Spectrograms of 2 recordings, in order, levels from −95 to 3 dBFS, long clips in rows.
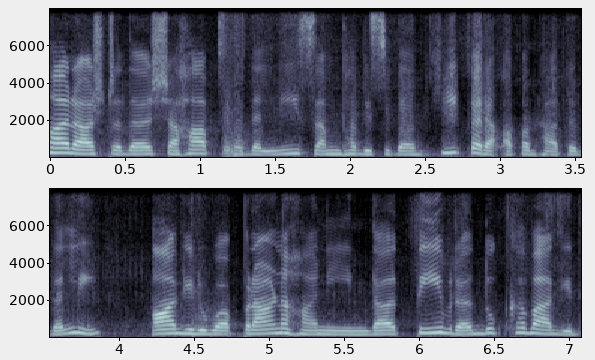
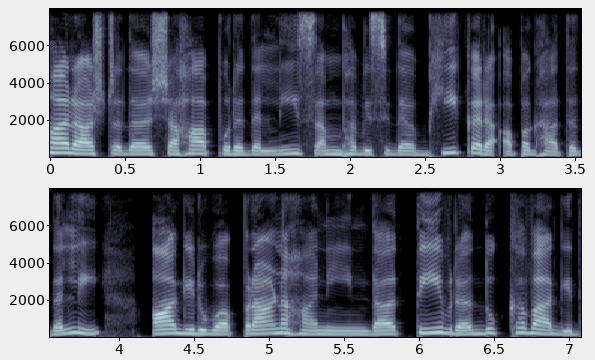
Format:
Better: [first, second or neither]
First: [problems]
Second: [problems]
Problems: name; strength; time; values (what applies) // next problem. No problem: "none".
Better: second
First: noise reduction (neural separator model SepFormer DNS4)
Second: none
